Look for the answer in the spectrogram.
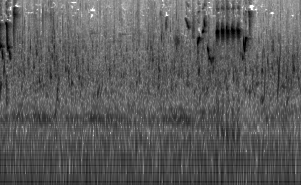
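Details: A wild Asian brown flycatcher sings. After faint scattered chirps, a burst of about eight quick, even, high whistled notes comes, preceded by a few rising slurs.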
